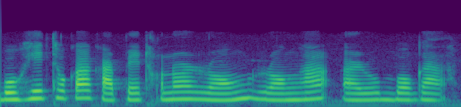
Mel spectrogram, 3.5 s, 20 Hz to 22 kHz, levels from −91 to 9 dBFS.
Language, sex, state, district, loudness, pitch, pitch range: Assamese, female, Assam, Sonitpur, -18 LUFS, 225 Hz, 220-250 Hz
